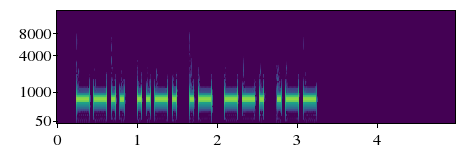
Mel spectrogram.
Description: Morse code, heard as a keyed tone, about 22 wpm, 690 Hz. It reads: ZFAGW
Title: Code Groups - 5 Letters - 22wpm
